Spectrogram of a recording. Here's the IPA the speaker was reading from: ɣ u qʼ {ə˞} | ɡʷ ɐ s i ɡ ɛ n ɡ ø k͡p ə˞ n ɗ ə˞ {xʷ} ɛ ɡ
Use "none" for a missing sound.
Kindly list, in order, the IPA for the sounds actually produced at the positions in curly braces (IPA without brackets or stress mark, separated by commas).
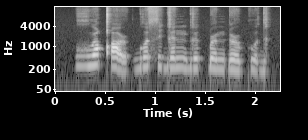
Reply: ə˞, kʷ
